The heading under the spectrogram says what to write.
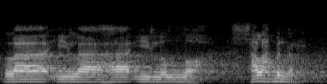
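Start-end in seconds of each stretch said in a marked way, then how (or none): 0.1-2.1 la ilaha illallah said slowly with no doubled l in illallah; wrong reading. Shown as a demonstration. Preacher showing a wrong talqin reading, no tasydid. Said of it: "bacanya misalkan begini".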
